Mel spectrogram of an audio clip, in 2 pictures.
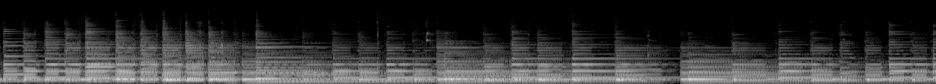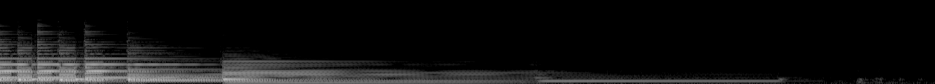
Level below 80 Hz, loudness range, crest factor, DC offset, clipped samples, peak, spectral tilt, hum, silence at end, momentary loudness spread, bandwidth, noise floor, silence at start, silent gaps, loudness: -50 dBFS; 15 LU; 20 dB; under 0.1%; under 0.1%; -2 dBFS; -8.5 dB/octave; none; 2.3 s; 17 LU; 8 kHz; -68 dBFS; 0 s; none; -22 LUFS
